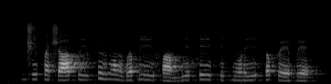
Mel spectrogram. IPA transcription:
d͡ʒi˦ pɛ̃˨ʃaː˨˦fiː˨˦kʷũ˦ ɡɔ̃˦˨ɡ͡bə˦ ɓiː˦˨fã˨biː˦ siː˦˨ ti˦ɡ͡bũ˧ɾiː˦ hə˦feː˨ɓe˨

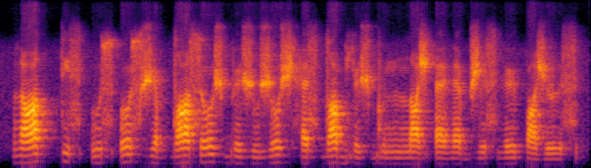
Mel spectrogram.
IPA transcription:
ðɑtːis ʔus ʔosʒøb dˤɑs oʒbøʒuʒ oʒhæs dˤɯbjøʒɡu nːɑʒʔæðæbʒɯs ðøpɑʒɹɯs

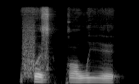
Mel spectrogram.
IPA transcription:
fəzkːɔwie̯

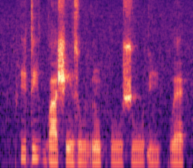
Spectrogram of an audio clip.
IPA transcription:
pʰi˦ti˦ ɡʷa˨ʃĩ˨ zu˨rũ˨pʰuː˨ ʃuː˨ɗiː˨ kʷɛ˦

